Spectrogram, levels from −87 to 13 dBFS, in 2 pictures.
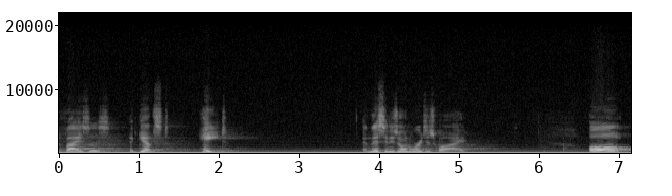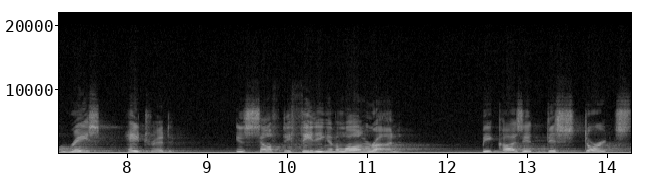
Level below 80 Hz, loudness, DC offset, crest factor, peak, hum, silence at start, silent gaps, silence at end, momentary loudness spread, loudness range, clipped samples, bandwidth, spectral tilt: -26 dBFS; -24 LUFS; under 0.1%; 16 dB; -6 dBFS; 60 Hz at -25 dBFS; 0 s; none; 0 s; 10 LU; 5 LU; under 0.1%; 7.6 kHz; -6 dB/octave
